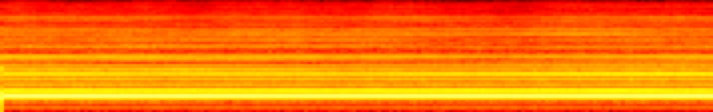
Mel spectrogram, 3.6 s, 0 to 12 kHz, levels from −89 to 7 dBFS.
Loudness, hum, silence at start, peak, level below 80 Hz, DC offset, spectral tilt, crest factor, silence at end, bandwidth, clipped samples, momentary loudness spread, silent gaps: -10 LUFS; none; 0 s; -2 dBFS; -58 dBFS; under 0.1%; -1 dB/octave; 6 dB; 0 s; 11.5 kHz; under 0.1%; 1 LU; none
